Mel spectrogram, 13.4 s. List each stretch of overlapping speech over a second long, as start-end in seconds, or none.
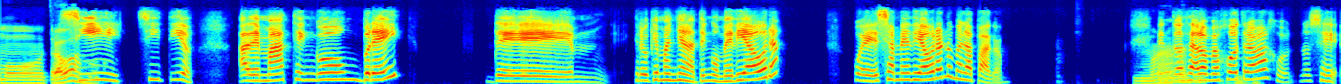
none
